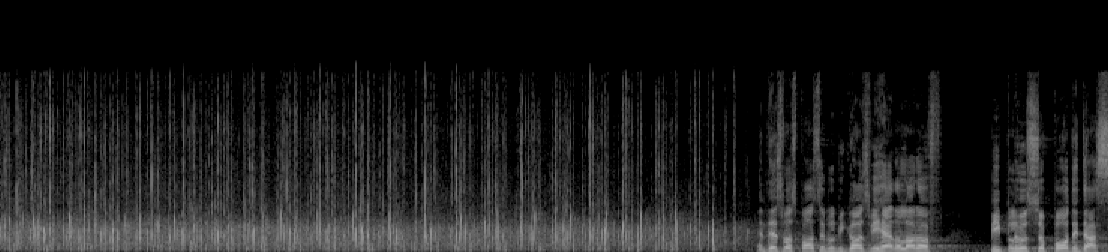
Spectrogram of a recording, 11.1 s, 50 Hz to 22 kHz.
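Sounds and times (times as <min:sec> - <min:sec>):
large audience applauding: 0:00.0 - 0:07.6.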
